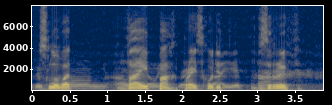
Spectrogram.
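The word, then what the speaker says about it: וַיִּפַּח: Оно произносится как «вайпах». Я не умею писать на иврите, поэтому я напишу это слово английскими буквами. Вайпах. Если вы не знакомы с языками семитской группы, вам будет трудно произнести последний звук в этом слове. Звук «х».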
